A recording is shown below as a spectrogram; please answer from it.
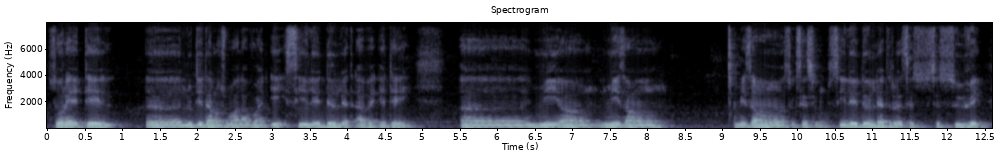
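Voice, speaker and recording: Male teacher, dark mellow voice, drawn-out syllable-by-syllable reading lesson. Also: medium pitch, level tone. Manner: sounds out syllables one by one, explains with pauses.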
